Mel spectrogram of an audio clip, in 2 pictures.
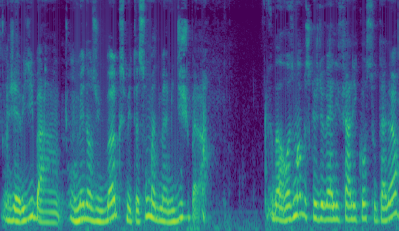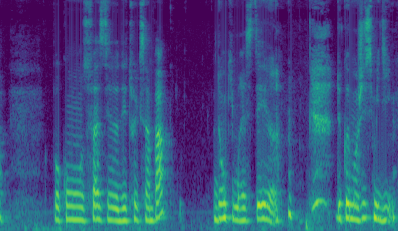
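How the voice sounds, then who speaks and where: A woman's voice: mid-range voice, brisk, warm tone, husky. A woman psychic medium vlogging casually, telling a story with many fillers and repetitions. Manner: chatty, many fillers and repeated phrases. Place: at a friend's country house.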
